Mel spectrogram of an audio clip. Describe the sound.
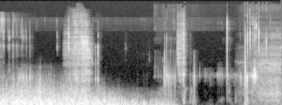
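Wet licking and slurping mouth sounds run densely for about two seconds, then break into a few sharp, quieter smacks and clicks.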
